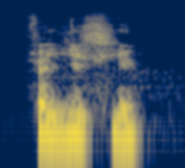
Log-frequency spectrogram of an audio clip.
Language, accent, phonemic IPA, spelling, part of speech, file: French, Canada, /fa.ji.sje/, faillissiez, verb, LL-Q150 (fra)-faillissiez.wav
- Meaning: inflection of faillir: 1. second-person plural imperfect indicative 2. second-person plural present/imperfect subjunctive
